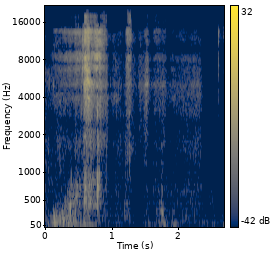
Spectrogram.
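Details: A female French bulldog–Boston terrier cross on the western plains in midwinter gives a burst of rough, breathy snorts out of excitement after coming back from running around outside; she snorts whenever she is excited.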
